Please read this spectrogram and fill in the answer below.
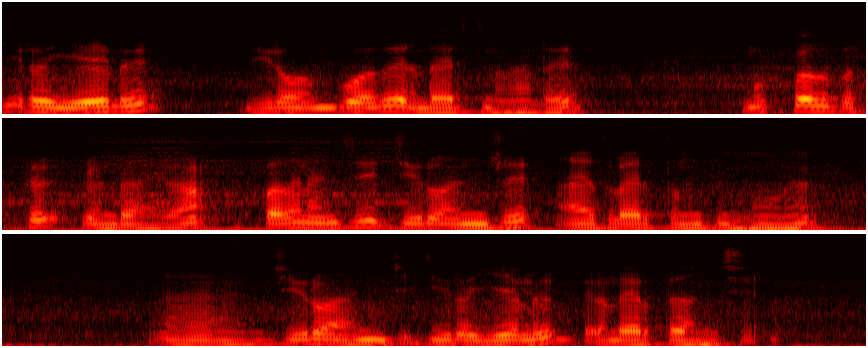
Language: Tamil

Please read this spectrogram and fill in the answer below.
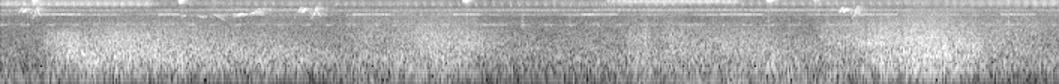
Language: French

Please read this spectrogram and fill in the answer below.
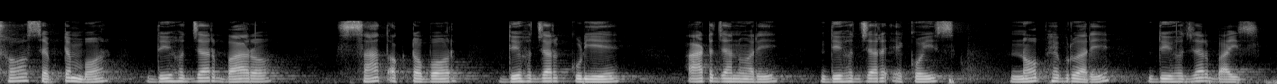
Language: Odia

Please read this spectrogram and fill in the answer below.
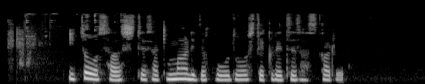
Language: Japanese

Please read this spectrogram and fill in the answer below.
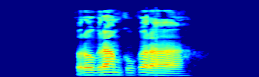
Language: Khetrani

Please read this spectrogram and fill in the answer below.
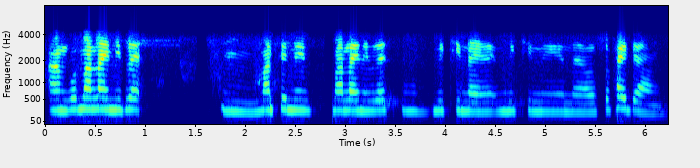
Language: Bodo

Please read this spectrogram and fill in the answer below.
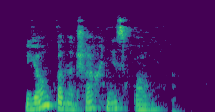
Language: Belarusian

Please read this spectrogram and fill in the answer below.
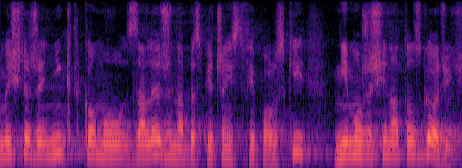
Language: Polish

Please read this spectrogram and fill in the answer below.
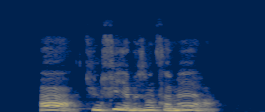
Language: French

